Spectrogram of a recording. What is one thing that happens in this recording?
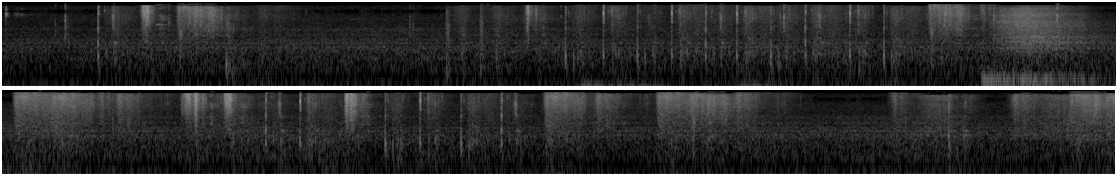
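Footsteps crunch on gravel and rustle through tall grass.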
